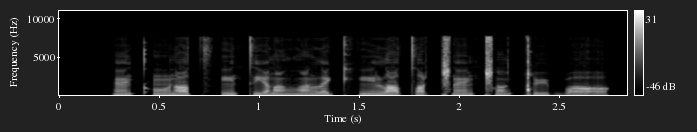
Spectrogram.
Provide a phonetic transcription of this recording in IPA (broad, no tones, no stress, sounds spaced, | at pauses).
ɛ̃ kʼ õ ɾ ɑ t͡sʼ ĩ t i ɾ ĩ ðˤ ɛ̃ l i kʰ ĩ l ɛ tˤ i ǁ ɛ̃ ǁ ɑ̃ ǃ y b ɑ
